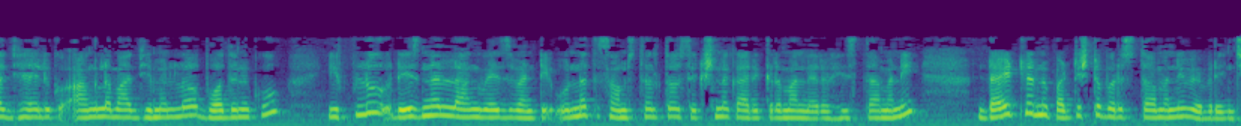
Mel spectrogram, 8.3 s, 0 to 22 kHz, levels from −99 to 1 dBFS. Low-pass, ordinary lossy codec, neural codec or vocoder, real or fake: 7.2 kHz; none; none; real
